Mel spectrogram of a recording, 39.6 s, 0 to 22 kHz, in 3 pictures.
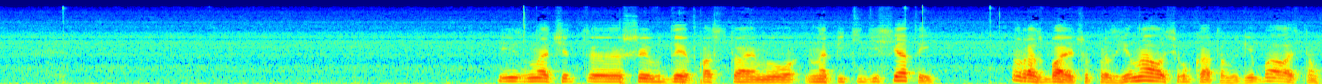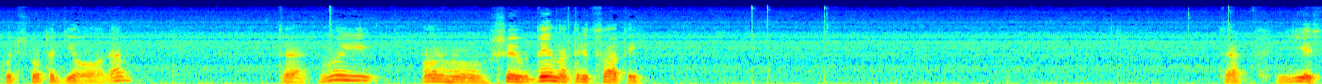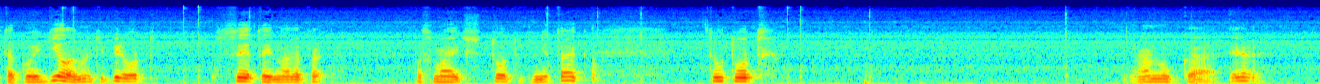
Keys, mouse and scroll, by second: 0.7-5.3 drag, 6.8 shift+d, 10.1-16.7 drag, 18.9 shift+d, 21.6-25.7 drag, 28.3 click, 28.9-31.9 middle drag, 32.4 middle click, 34.3 click, 35.3-37.6 middle drag, 38.9 r.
